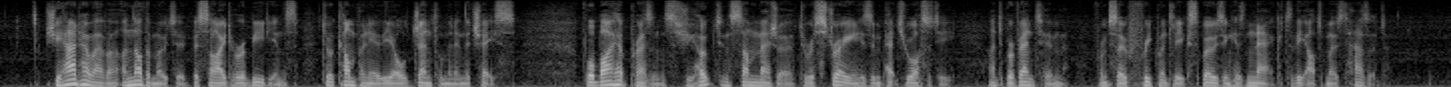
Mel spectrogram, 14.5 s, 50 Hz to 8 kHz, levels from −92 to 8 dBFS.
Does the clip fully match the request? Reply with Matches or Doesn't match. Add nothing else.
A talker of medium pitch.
Doesn't match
